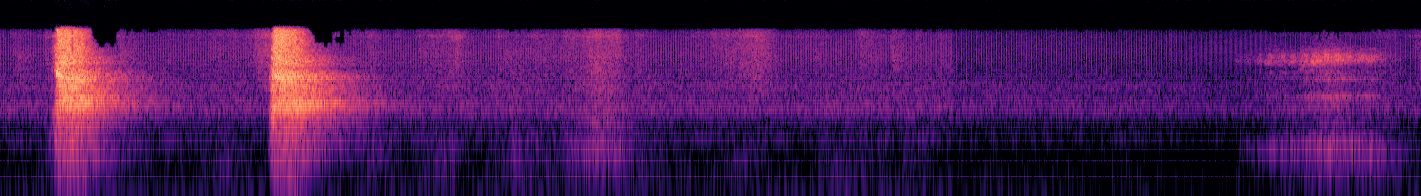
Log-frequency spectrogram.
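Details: Xiao Qi Ji, a giant panda cub at the Smithsonian National Zoo, Washington D.C., barks at his mother Mei Xiang: two loud harsh barks about two seconds apart, followed by softer quieter vocal sounds and a brief squeaky murmur near the end.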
